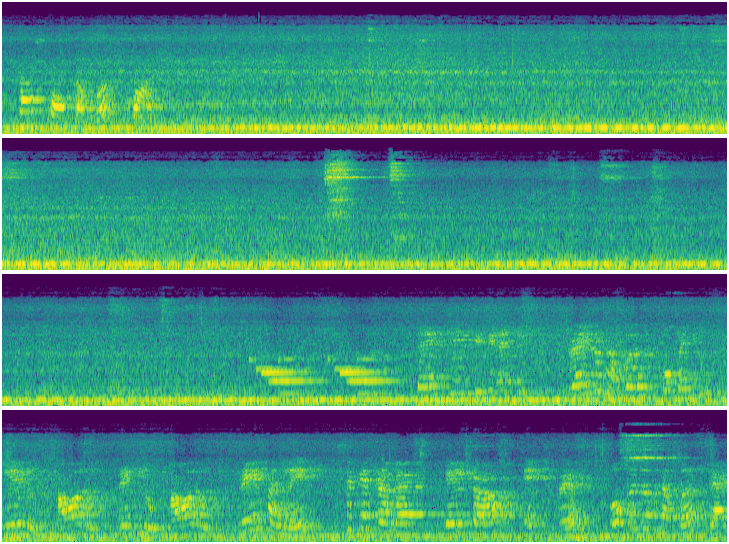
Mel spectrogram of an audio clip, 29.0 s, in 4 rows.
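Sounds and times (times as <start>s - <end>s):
locomotive low drone: 0.0s - 24.2s
train wheels rumbling on rail: 0.0s - 29.0s
train brakes squealing: 7.1s - 7.6s, 10.4s - 11.5s, 13.2s - 13.9s, 27.8s - 28.8s.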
